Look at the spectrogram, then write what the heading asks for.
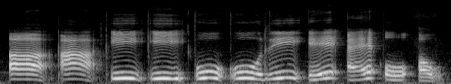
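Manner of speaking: even, connected run through the vowels; vowel recital. Shown as a demonstration. Teacher reminds pupils what vowels are, steady recital.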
